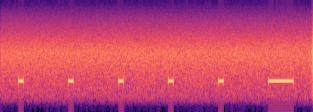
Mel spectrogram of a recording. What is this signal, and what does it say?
Radio time signal (six pips, as the Greenwich Time Signal), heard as pips, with a squelch burst at the end.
